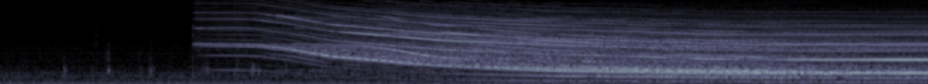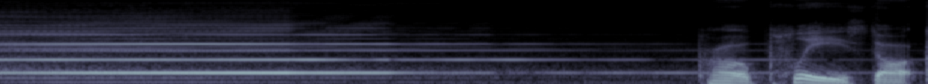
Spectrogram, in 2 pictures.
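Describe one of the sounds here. An electronic tone swoops downward and then holds steady.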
